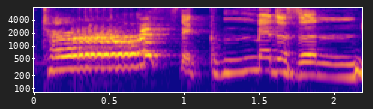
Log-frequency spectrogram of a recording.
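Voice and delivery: put-on a wild old witch crowing with glee; screechy old grandma shout. A narrator's reading. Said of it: "she cried".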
